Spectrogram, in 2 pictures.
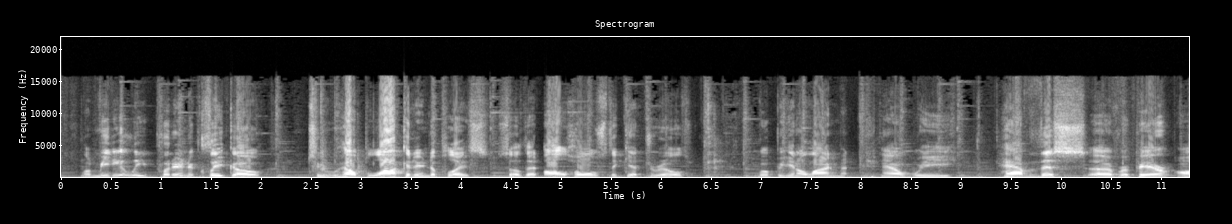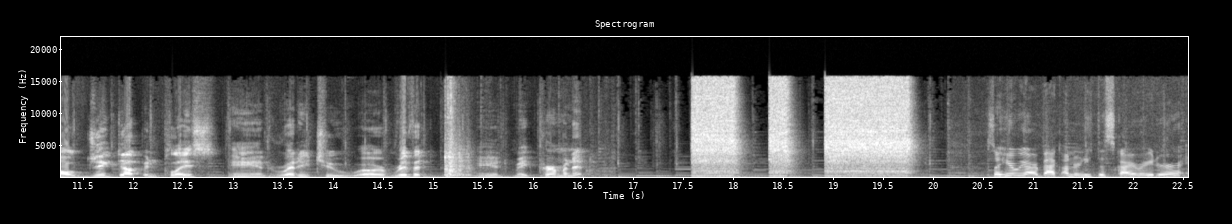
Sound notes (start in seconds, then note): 18.9 machine whirring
